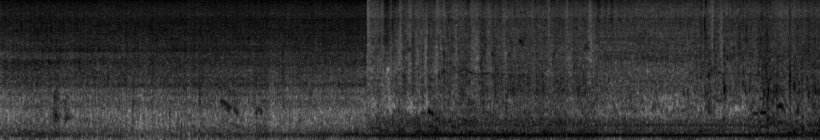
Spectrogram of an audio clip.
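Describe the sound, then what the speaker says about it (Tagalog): Galunggong (round scad) fish fry in a pan with loud continuous sizzling and spattering oil. The sizzle drops slightly midway and then carries on steadily, with little talk. "Ipipirito ko lang muna yung galunggong."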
